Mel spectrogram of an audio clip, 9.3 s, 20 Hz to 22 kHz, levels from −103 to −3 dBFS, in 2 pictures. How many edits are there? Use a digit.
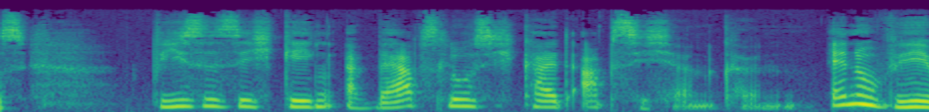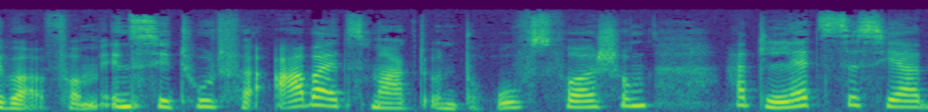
1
